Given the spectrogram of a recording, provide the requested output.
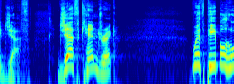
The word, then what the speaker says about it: Geoff: to Standard Chartered analysts, is that Jeff or Geoff? That's not a joke. I've never known how to say this name, Geoff, because it looks like Jeff, but then it's also Geoff. I'm going to say Jeff.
